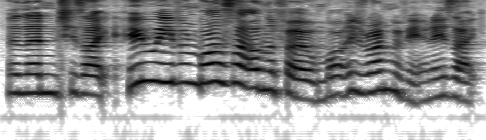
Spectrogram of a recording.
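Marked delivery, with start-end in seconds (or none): 0.9-3.1 high, indignant mock questioning; mock exasperated wife. Wife challenges husband about phone call, mock exasperated. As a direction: start high and come down, imitating exasperation.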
